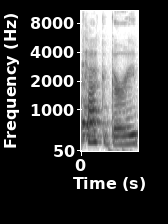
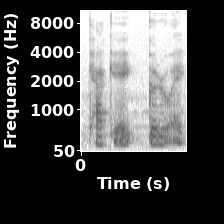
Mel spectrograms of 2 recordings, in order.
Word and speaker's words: Kakegurui: it right kake gerdaway i was saying kakaguri but i looked it up and it said cat cake got away so this anime is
